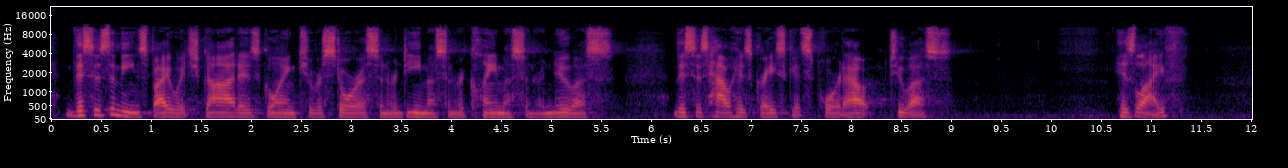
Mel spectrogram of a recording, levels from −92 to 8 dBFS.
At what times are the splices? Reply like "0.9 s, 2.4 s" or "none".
none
